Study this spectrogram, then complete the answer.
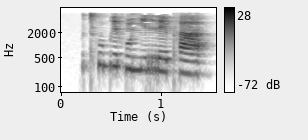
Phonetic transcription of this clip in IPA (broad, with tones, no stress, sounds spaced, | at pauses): tʰ u˦ b ɪ˦˨ f ũ˨ ɲ i˨ r eː˨ pʰ aː˨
